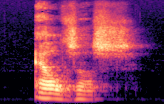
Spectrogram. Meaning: Alsace (a cultural region, former administrative region and historical province of France; since 2016, part of the administrative region of Grand Est)
- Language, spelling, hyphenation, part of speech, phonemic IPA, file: Dutch, Elzas, El‧zas, proper noun, /ˈɛlzɑs/, Nl-Elzas.ogg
